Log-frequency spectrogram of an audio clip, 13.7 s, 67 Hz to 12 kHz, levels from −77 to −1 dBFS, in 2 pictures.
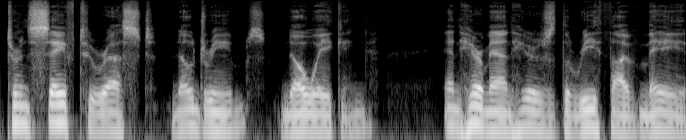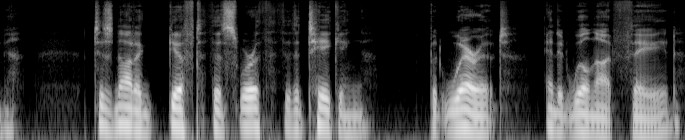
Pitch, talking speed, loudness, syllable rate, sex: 95 Hz, 140 wpm, -18 LUFS, 3.5 syllables/s, male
